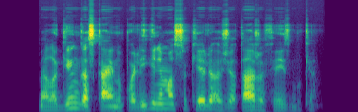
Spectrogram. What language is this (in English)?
Lithuanian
